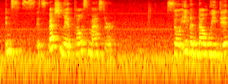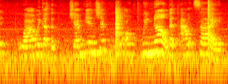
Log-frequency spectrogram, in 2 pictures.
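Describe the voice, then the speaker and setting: A young woman giving a motivational speech to her colleagues. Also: fairly high pitch. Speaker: company employee addressing colleagues. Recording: roomy, noisy recording from far off.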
